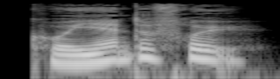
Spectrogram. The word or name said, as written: korianderfrø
